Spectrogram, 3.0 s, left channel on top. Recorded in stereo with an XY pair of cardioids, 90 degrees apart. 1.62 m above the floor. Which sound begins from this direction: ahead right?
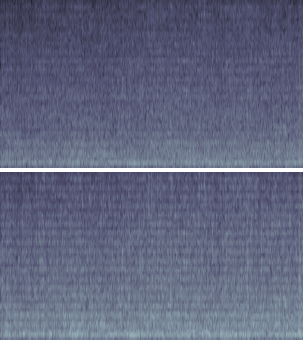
Running water, at 0.0 s.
